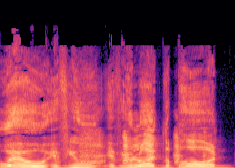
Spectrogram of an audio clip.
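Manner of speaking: loud Cockney bloke voice. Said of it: "think of, like, Sean Deitch".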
